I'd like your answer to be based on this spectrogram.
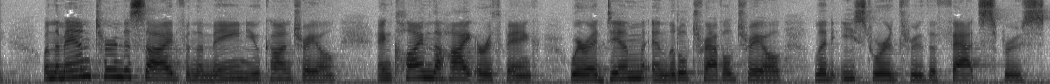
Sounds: speech

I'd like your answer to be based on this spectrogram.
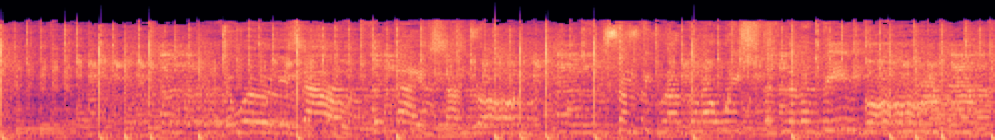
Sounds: music

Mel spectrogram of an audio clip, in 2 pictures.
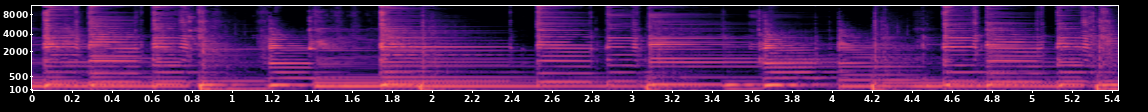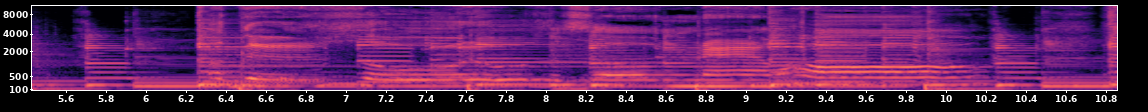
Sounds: music, lullaby

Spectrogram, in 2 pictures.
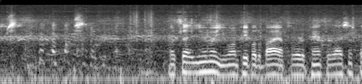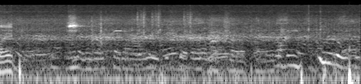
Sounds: speech

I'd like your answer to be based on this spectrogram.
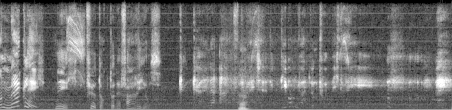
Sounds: speech

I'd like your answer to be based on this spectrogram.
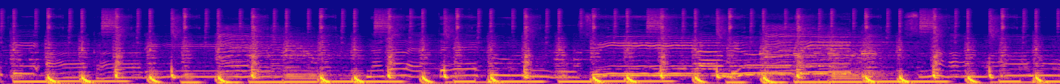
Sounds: music

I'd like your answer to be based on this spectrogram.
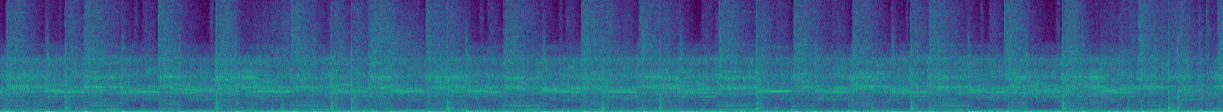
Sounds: musical instrument, guitar, strum, plucked string instrument, acoustic guitar, music

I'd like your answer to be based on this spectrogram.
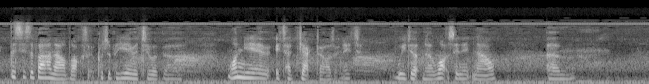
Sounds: bird, speech, animal

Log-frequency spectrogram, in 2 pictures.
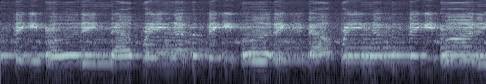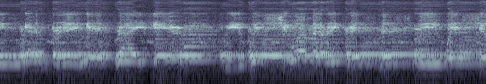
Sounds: synthetic singing

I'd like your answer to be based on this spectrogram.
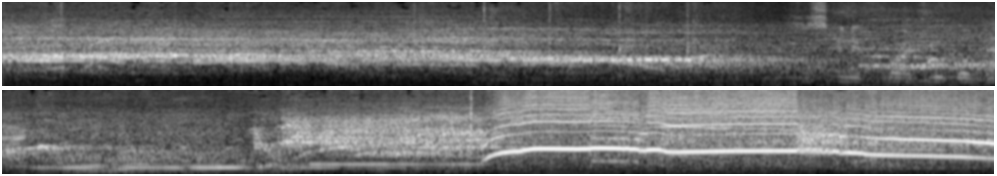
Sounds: speech, music, inside a public space, inside a large room or hall, cheering

